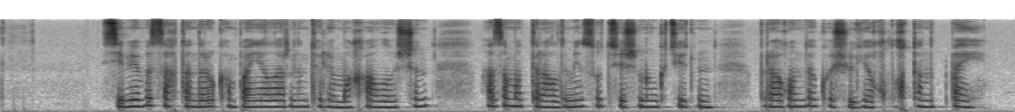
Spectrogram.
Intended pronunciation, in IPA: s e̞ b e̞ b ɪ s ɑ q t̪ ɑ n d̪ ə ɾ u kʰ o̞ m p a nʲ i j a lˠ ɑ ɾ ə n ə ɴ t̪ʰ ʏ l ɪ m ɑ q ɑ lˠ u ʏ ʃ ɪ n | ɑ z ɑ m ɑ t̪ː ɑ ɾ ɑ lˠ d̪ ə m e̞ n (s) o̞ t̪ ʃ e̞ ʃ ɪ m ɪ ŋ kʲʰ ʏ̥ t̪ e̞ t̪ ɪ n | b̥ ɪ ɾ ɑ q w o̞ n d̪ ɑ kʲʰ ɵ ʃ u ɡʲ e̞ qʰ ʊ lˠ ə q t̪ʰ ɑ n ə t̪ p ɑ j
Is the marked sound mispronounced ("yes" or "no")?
no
